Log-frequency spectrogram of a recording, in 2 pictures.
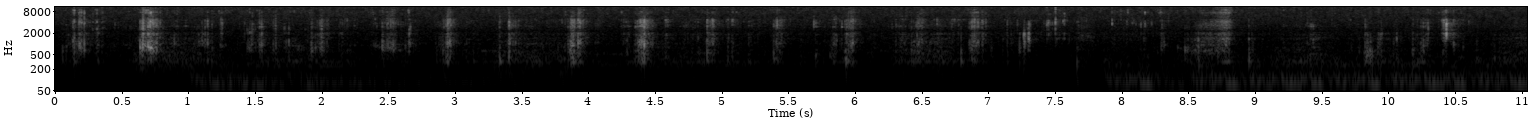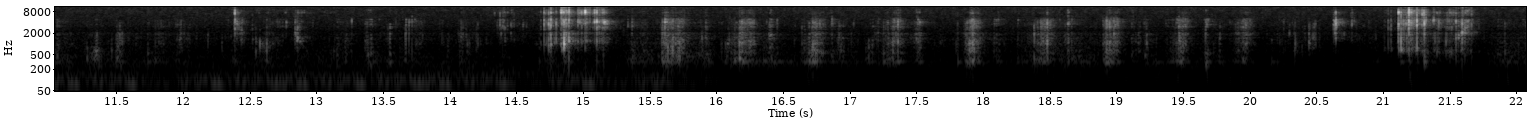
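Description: Close-miked eating: crisp crunching bites and chewing, steady through the stretch, with two louder crunchy bites about 15 and 21 seconds in.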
